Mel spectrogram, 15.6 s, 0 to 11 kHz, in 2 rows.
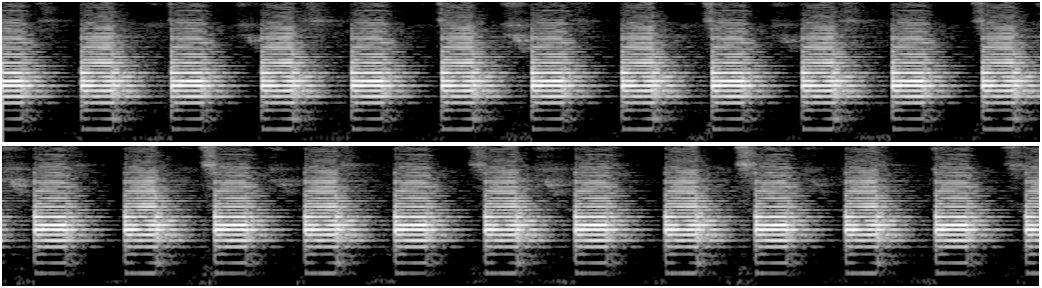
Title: "mri sounds" 2021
